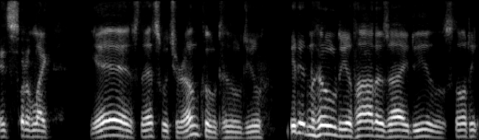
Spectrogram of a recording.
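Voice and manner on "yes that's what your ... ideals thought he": put-on nasal voice with a slight Liverpool accent. Showing the Obi-Wan voice from an audition: nasal Obi-Wan voice, a bit Liverpool. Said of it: "it's kind of a nasal".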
